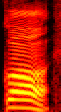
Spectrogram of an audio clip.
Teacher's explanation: देखो दोस्तों, इसमें कम को बोलने में आ रहा है, जैसे क, यानी क में आ रहा है, यानी क में अ छुपा हुआ रहता है, इसका भी आवाज़ आ रहा है, इसके साथ क के साथ अ का भी आवाज़ आ रहा है। और डायरेक्ट क की केवल पढ़ेंगे तो क, इसमें अ नहीं आ रहा है तो क।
